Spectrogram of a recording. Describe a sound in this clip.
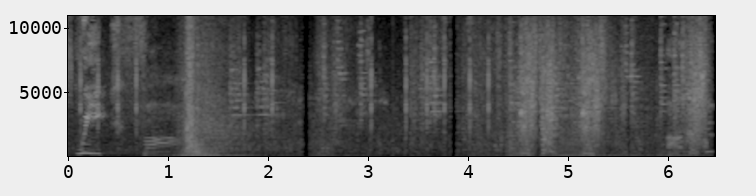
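Fighting sound effects clash and crackle in quick bursts.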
